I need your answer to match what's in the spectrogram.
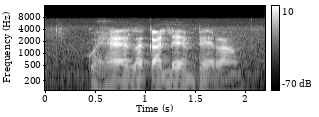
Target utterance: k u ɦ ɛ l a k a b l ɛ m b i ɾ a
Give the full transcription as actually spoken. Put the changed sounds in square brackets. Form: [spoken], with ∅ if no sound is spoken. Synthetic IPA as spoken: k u ɦ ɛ l a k a [∅] l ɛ m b [ɛ] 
